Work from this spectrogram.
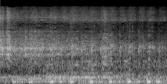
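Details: Secondhand motorcycle that another shop diagnosed as needing a bottom-end overhaul, quiet at idle per owner: light, regular ticking clatter from the top end over the exhaust beat; worn cam lobes and tappets.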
